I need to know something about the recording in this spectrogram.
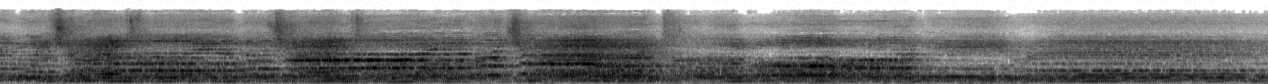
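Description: A choir singing a slow piece in long, sustained chords, with the singers' 's' sounds heard as brief hisses now and then.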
